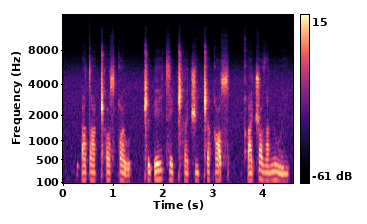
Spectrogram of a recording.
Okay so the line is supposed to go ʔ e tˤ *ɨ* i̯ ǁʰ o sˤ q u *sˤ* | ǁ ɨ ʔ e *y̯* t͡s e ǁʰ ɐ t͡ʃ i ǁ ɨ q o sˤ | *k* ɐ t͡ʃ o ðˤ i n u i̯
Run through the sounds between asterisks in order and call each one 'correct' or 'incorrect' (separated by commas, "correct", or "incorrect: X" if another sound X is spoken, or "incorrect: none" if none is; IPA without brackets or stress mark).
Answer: incorrect: ɛ, incorrect: none, incorrect: i̯, incorrect: qʼ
